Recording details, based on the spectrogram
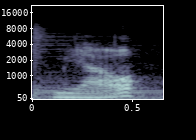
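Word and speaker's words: Myau: party member who is called meow and he's a catlike creature and his name is spelled m y Au U meow and then um you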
